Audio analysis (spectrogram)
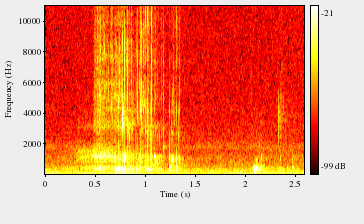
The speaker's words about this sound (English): Yes, I deserve a sip of coffee. Yes, I do.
